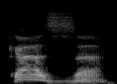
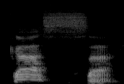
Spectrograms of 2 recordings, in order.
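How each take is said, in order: First: The middle consonant is a buzzing z sound. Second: The middle consonant is a hissing s sound. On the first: This is the Portuguese way of saying it. The speaker calls it wrong. "em português seria casa" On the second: This is the Spanish way of saying it. The speaker calls it right. "não é casa em espanhol, é caça"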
